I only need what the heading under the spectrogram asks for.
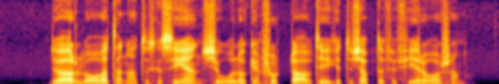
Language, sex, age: Swedish, male, 20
